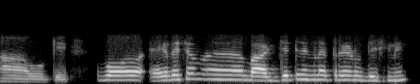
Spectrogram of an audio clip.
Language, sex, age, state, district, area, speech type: Malayalam, male, 45-60, Kerala, Palakkad, rural, conversation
